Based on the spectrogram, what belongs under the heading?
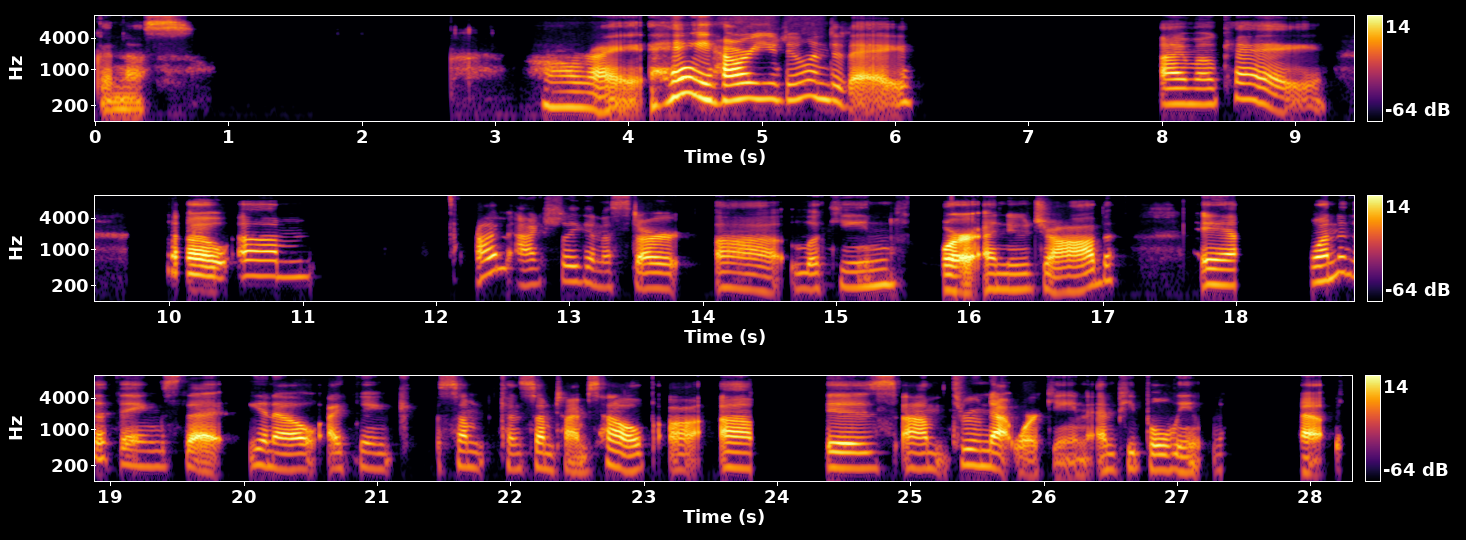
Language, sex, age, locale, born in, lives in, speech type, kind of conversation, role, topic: English, female, 50-54, en-US, United States, United States, conversation, unstructured, none, In what ways can connecting with others open doors to personal and professional growth?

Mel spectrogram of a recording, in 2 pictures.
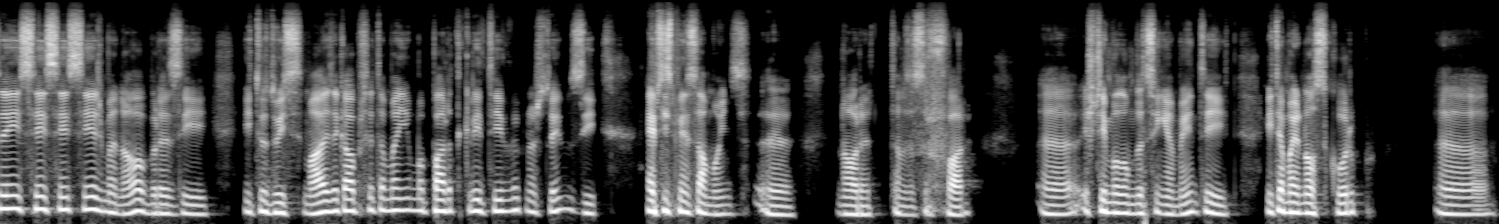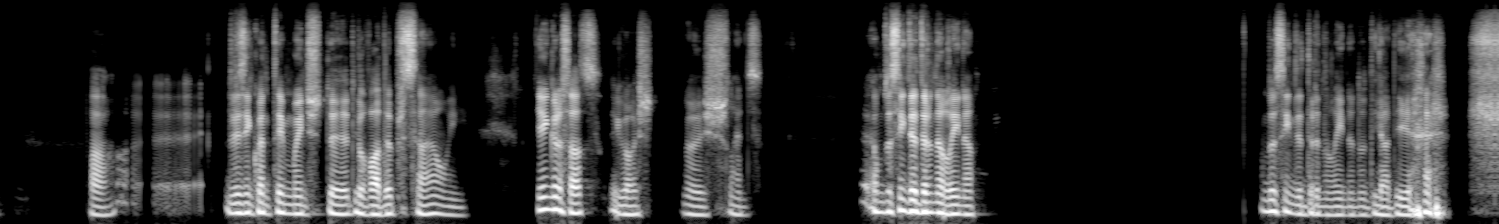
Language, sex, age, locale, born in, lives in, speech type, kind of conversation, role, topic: Portuguese, male, 20-24, pt-PT, Portugal, Portugal, conversation, unstructured, none, O que motiva você a continuar praticando um passatempo?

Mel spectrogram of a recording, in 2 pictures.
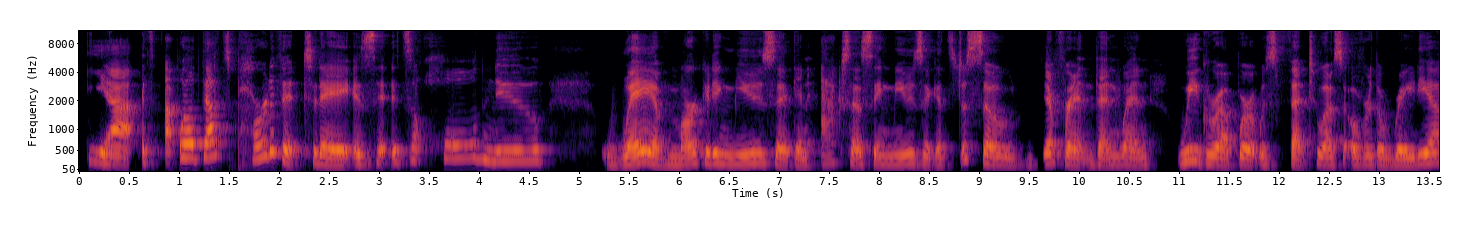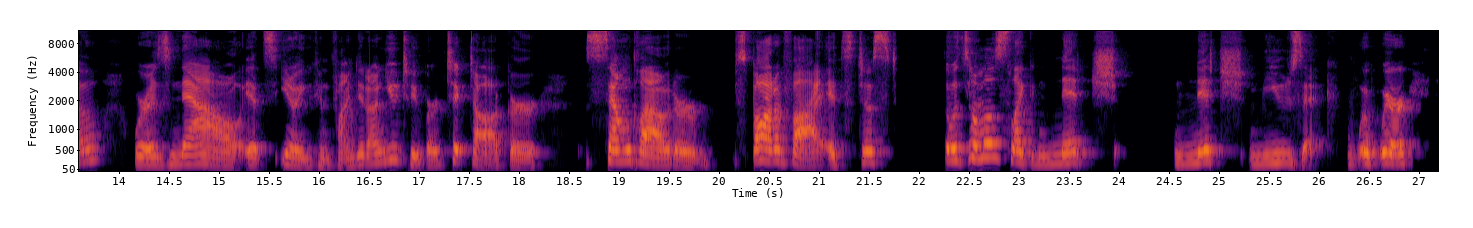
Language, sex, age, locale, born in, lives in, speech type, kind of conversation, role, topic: English, female, 55-59, en-US, United States, United States, conversation, podcast, guest, How can a hobby positively impact someone's life and well-being?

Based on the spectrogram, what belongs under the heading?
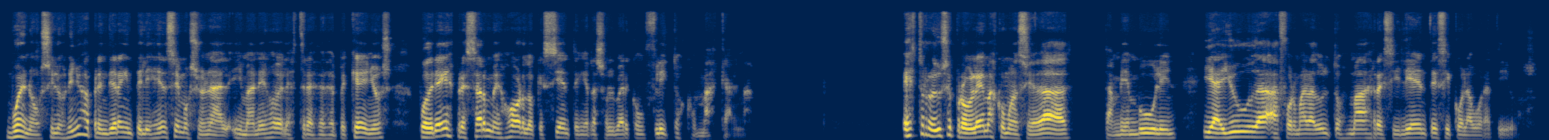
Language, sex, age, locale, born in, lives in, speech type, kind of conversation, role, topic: Spanish, male, 30-34, es-VE, Venezuela, Spain, read, expert-assistant, expert, ¿Por qué es importante enseñar inteligencia emocional y manejo del estrés desde la infancia?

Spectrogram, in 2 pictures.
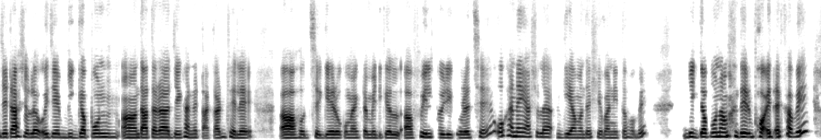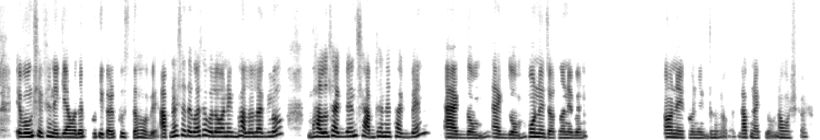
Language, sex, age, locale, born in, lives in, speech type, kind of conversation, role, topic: Bengali, female, 25-29, bn-BD, Bangladesh, Bangladesh, conversation, unstructured, none, কীভাবে বিজ্ঞাপন আমাদের মধ্যে ভয় বাড়িয়ে তোলে?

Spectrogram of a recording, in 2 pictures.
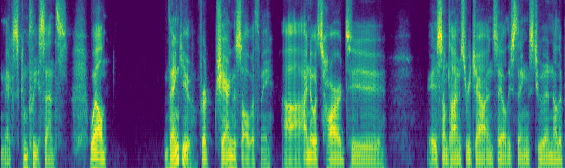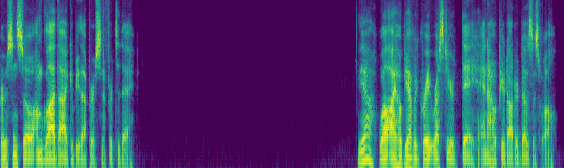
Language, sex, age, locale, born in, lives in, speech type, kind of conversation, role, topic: English, male, 20-24, en-US, United States, United States, conversation, advice, advisor, How can I cope after a recent breakup?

